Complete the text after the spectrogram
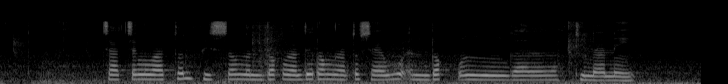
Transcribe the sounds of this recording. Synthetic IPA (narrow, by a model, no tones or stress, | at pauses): t͡ʃat͡ʃəŋwad̪̥ɔ̤nb̥i̤sɔŋəɳɖɔk̚ŋant̪iɾɔŋːat̪ʊsewuəɳɖɔk̚ŋŋŋɡald̪̥i̤nane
